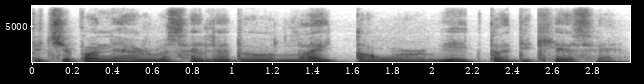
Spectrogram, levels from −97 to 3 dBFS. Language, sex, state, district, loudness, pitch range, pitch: Nagamese, male, Nagaland, Kohima, -17 LUFS, 100-110 Hz, 105 Hz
